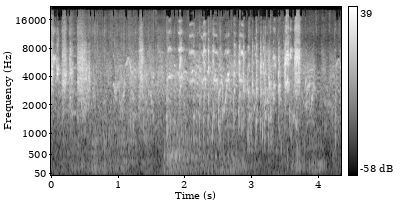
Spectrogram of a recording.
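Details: Budgies in assorted colours chirping, a busy stream of squeaky warbles and short whistled slides, loud and continuous.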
